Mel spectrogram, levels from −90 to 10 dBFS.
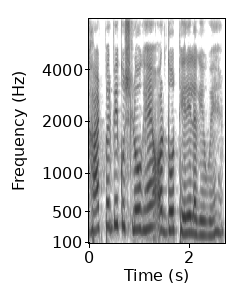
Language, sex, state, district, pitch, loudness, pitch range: Hindi, female, Arunachal Pradesh, Lower Dibang Valley, 255 Hz, -17 LUFS, 220-275 Hz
